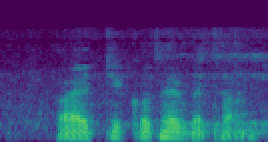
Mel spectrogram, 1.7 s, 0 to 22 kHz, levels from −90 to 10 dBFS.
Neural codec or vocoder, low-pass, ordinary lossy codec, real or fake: none; 10.8 kHz; Opus, 64 kbps; real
